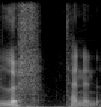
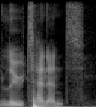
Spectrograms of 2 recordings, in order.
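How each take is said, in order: First: It is said the British way, like lef-tenant. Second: It is said the American way, like loo-tenant. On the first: "I'm British, We say lieutenant" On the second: "We we don't say lieutenant"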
